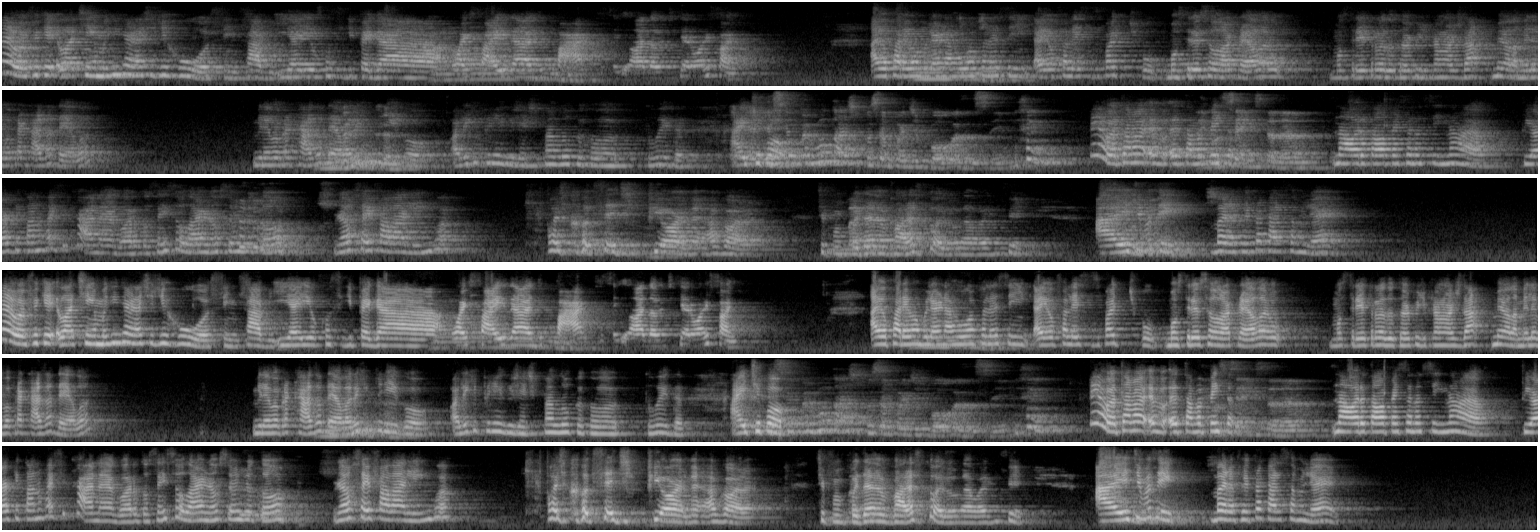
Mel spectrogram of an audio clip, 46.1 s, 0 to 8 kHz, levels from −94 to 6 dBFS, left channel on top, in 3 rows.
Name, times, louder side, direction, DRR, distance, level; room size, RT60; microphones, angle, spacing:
voice 1, 0.0-5.9 6.1-7.4 8.7-12.8 13.3-16.3 17.9-21.6 21.8-22.2 22.7-23.2 26.2-27.7 28.7-30.2 30.6-33.5 34.0-35.2 36.0-38.3 38.9-40.9 41.7-42.4 42.8-44.1, right 8 dB, 90° right, 14 dB, 0.3 m, -26 dB
voice 2, 4.2-5.7 9.1-10.0 18.5-19.3 22.6-25.9 27.3-28.4 33.1-33.6 33.9-34.0 37.1-37.3 38.9-39.7 41.9-42.4 42.8-42.9, equal, 70° left, -2 dB, 1.6 m, -38 dB
10.0 x 5.3 x 2.2 m, 1.2 s
head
